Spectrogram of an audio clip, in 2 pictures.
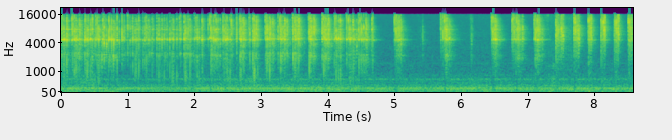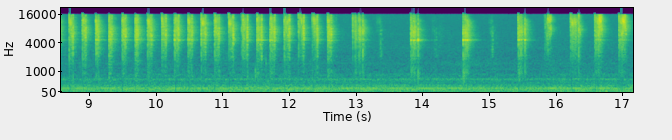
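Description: A small, hollow white plastic spray or lotion bottle, held in the hand, is tapped and shaken with long nails, making bright, clicky rattling taps. For about the first five seconds the taps come in a rapid, dense flurry. After that they slow into distinct, sharp taps at an uneven pace, each dying away almost instantly.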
